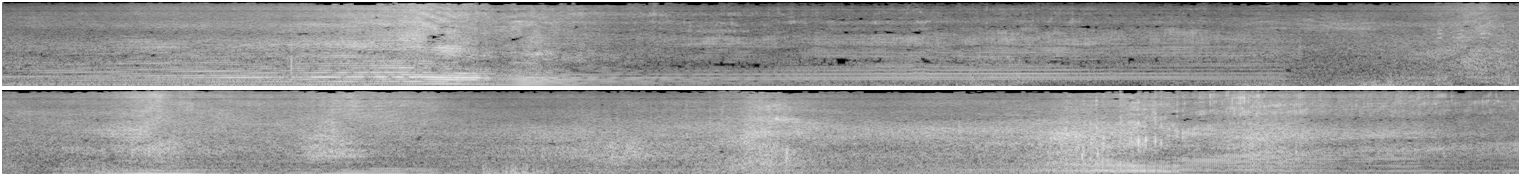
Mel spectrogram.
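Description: Motor vehicles passing close by on a city street, their engines rising and falling in pitch as they go by. The loudest passes come about four seconds in and again near seventeen and twenty-six seconds.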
